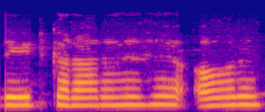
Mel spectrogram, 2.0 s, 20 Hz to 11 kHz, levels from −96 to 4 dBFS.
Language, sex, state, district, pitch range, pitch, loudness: Hindi, female, Uttar Pradesh, Deoria, 230-245 Hz, 235 Hz, -18 LUFS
